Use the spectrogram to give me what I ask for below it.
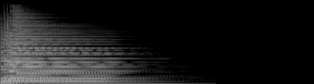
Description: DbM7sus2sus4 chord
